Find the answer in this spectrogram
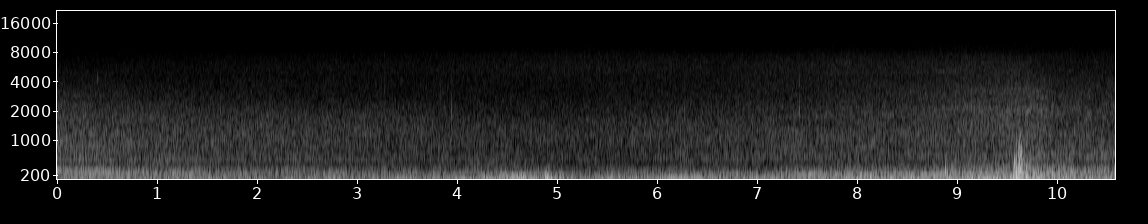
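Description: Wind buffeting the GoPro Hero9's built-in microphone, which has no wind reduction switched on, giving a steady low rumble that grows stronger near the end. Road traffic may lie under the rumble.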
